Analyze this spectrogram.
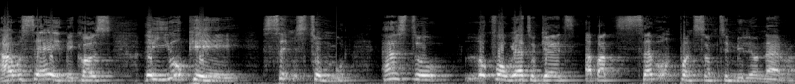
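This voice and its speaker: A man with a Nigerian accent speaks at a fairly slow pace in a high pitch, with ordinary pitch variation. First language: Nigerian language. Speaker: online commentator. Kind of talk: live stream commentary. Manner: hesitant, many fillers.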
